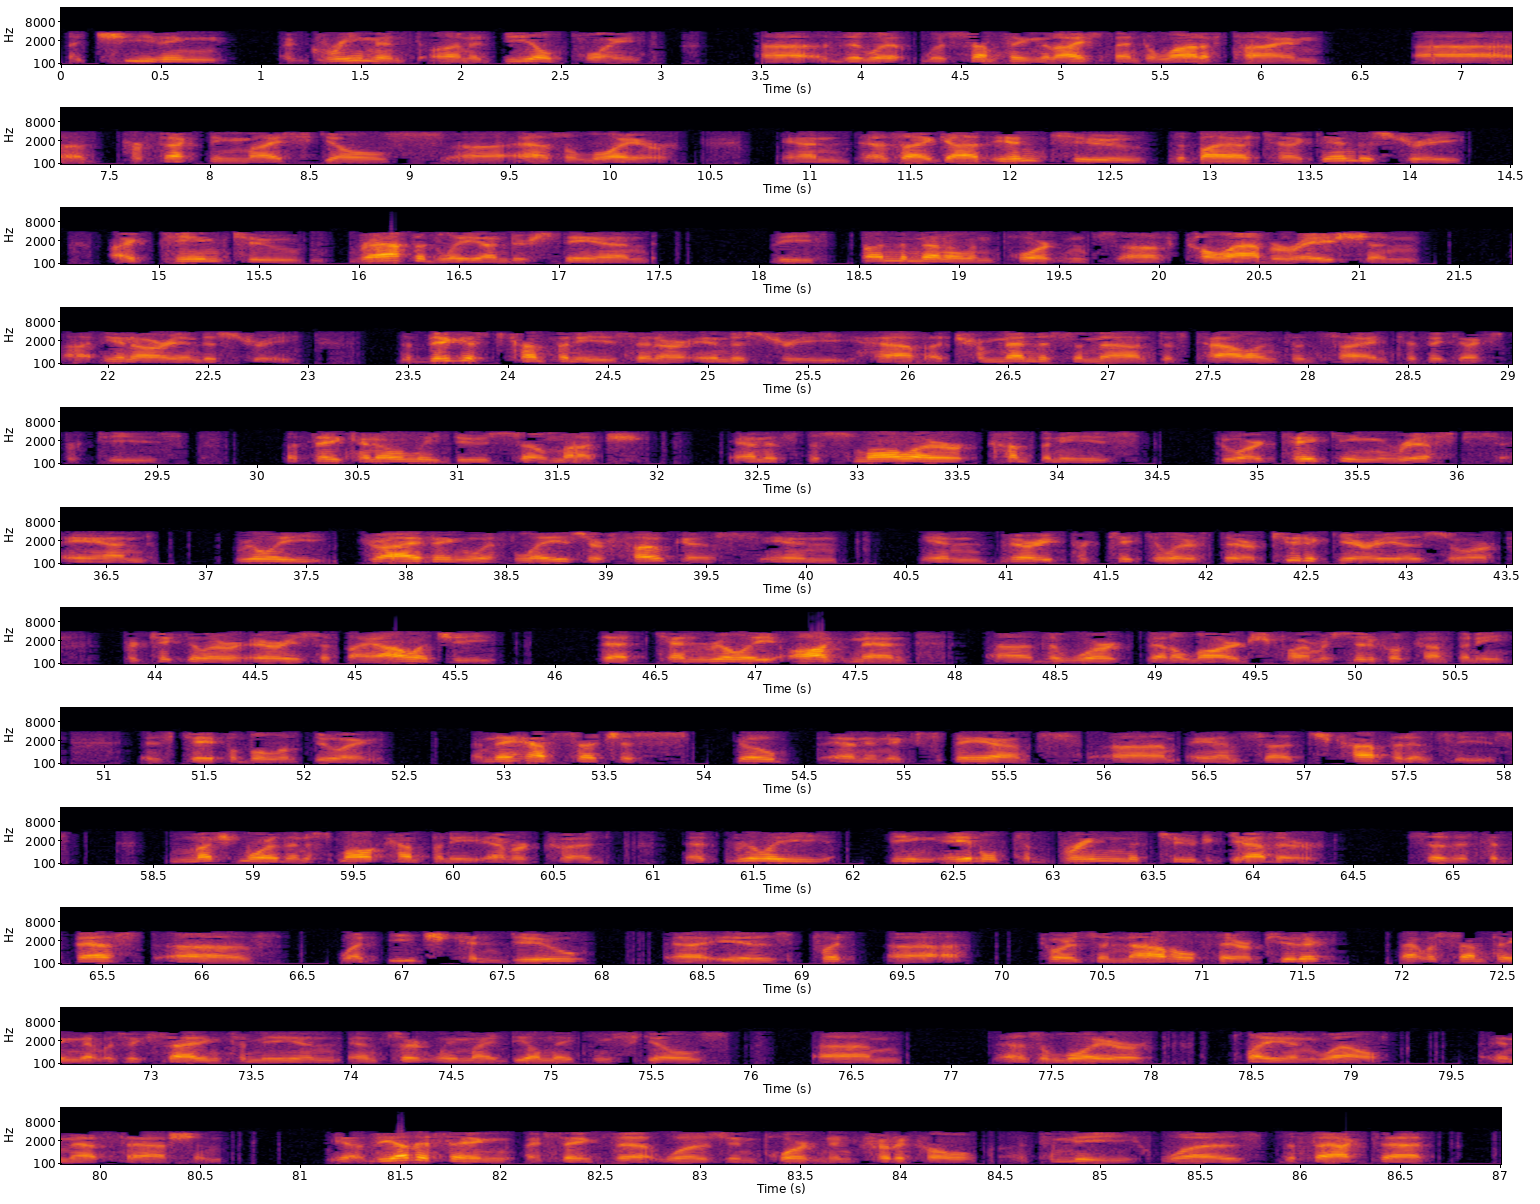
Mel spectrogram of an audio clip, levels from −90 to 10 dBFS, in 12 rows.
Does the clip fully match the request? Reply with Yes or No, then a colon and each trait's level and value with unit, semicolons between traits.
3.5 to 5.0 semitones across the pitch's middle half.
No: average, 2.7 semitones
